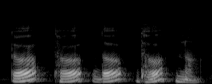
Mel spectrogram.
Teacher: दंत वर्ण वे ध्वनियां है जिनके उच्चारण में जीभ दांतों के पिछले भाग को छूती है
